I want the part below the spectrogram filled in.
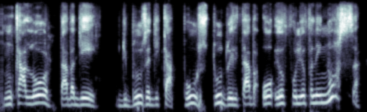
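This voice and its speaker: A woman pastor with a Brazilian accent, telling a testimony in a sermon, with lively storytelling and acted quotes. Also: deep voice, normal speed, no room sound. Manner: storytelling, animated quoted dialogue.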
